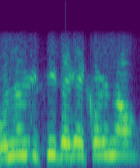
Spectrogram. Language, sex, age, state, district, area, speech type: Bengali, male, 60+, West Bengal, Darjeeling, rural, conversation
